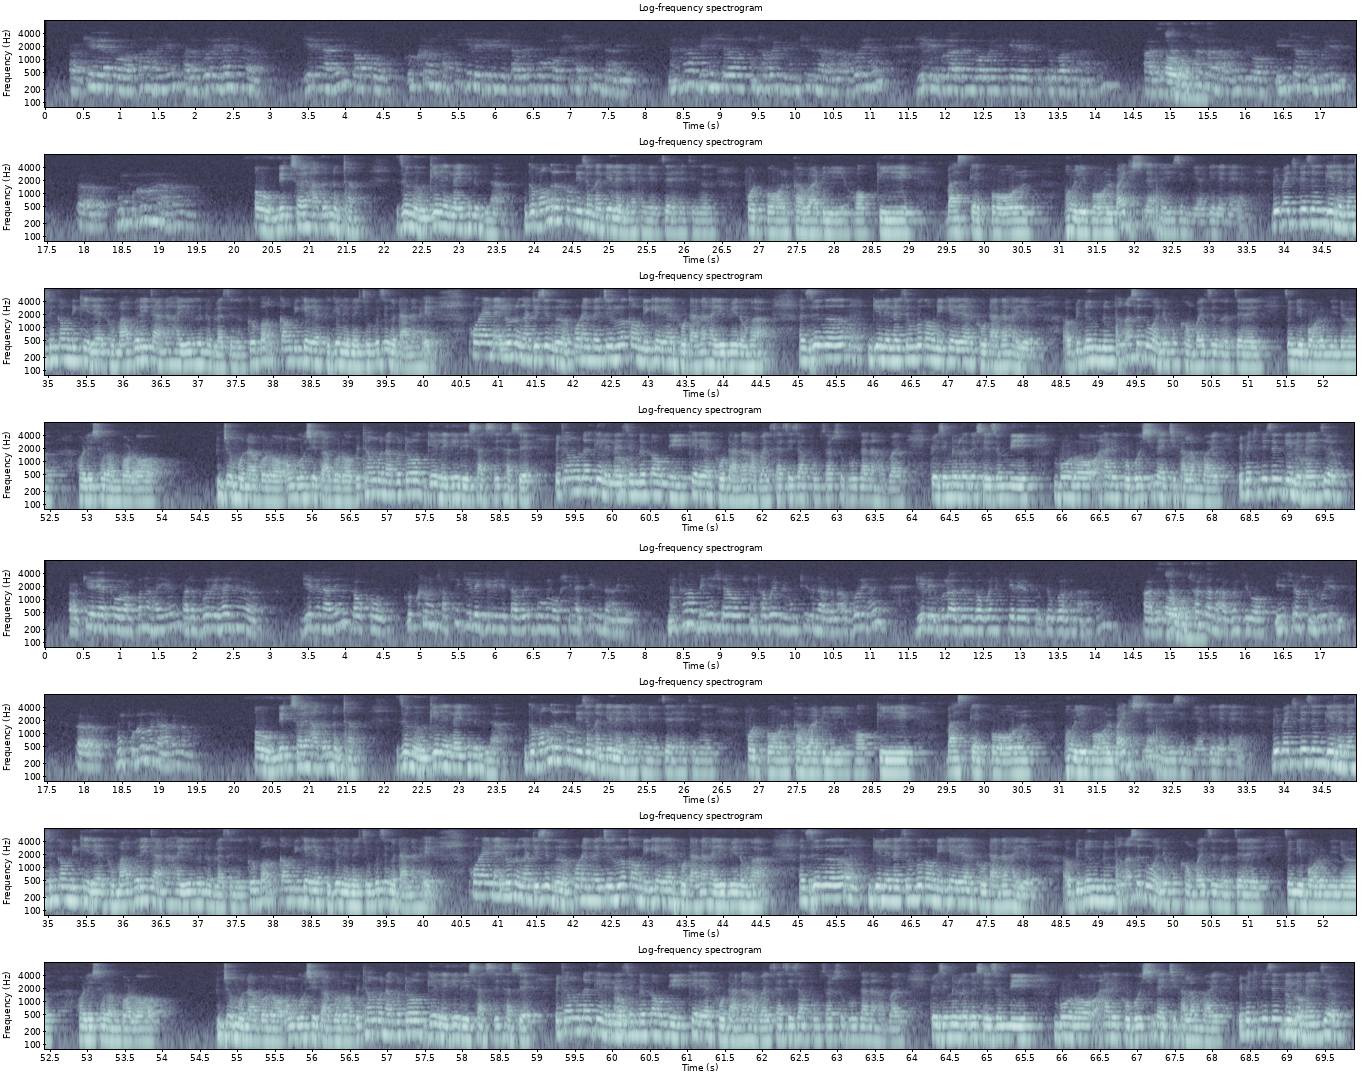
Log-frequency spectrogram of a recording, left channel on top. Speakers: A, on the right; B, in the centre.
A: केरियारखौ लांफानो हायो आरो बोरैहाय जोङो गेलेनानै गावखौ गोख्रों सासे गेलेगिरि हिसाबै बुहुमाव सिनायथि होनो हायो नोंथाङा बिनि सायाव सुंथाबै बिबुंथि होनो हागोना बोरैहाय गेलेब्ला जों गाव गावनि केरियारखौ जौगाहोनो हागोन आरो जाफुंसार
B: औ औ
A: जानो हागोन जिउआव बेनि सायाव सुंद'यै ओ बुंफुरलु होनो हागोन नामा
B: औ निस्सय हागोन नोंथां जोङो गेलेनाय होनोब्ला गोबां रो खोमनि जोंना गेलेनाया थायो जेरैहाय जोङो फुटबल काबा दि हकि बासकेट बल भलिबल बायदिसिना थायो जोंनिया गेलेनाया बेबायदिनो जों गेलेनाय जों गावनि केरियारखौ माबोरै दानो हायो होनोब्ला जोङो गोबां गावनि केरियारखौ गेलेनायजोंबो जोङो दानो हायो फरायनायल' नङादि जोङो फरायनायजोंल' गावनि केरियारखौ दानो हायो बे नङा जोङो
A: औ
B: गेलेनायजोंबो गावनि केरियारखौ दानो हायो ओ नों नोंथाङो दहायनो बुंखांबाय जोङो जेरै जोंनि बर'निनो हलिचरन बर' जमुना बर' अंगसिता बर' बिथांमोनाबोथ' गेलेगिरि सासे सासे बिथांमोना गेलेनायजोंनो
A: औ
B: गावनि केरियार खौ दानो हाबाय सासे जाफुंसार सुबुं जानो हाबाय बेजोंनो लोगोसे जोंनि बर' हारिखौबो सिनायथि खालामबाय बेबायदिनो जों
A: नंगौ
B: गेलेनायजों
